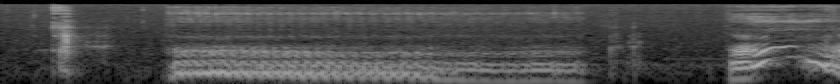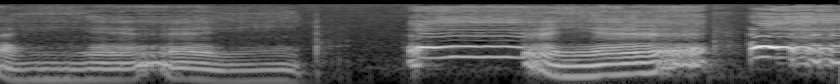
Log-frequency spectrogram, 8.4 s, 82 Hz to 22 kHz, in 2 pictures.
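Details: West Highland White Terrier, described as a menacing dog, recorded indoors on an iPhone 4: three long rumbling growls, each two to three seconds, the later ones rising into whiny, wavering snarls with gaps of silence between.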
